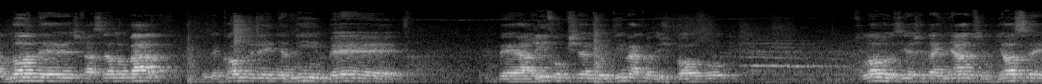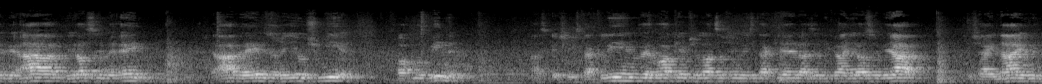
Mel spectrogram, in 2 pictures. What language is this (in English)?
Hebrew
